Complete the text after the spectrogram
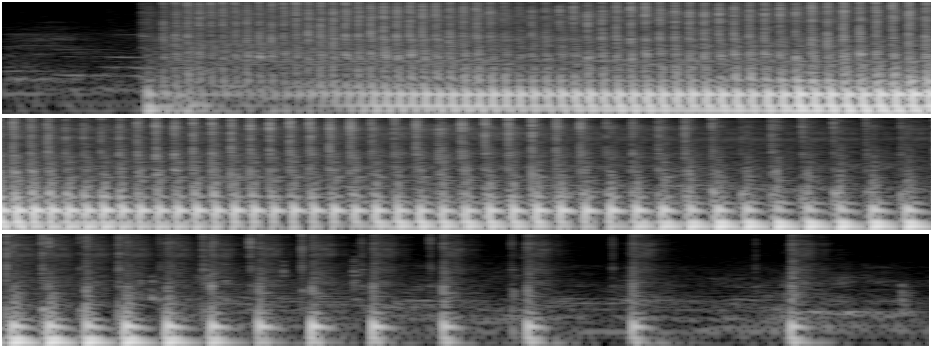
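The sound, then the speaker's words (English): A big prize wheel spins, its pointer ratcheting in a fast, continuous clatter that gradually slows into distinct, widening ticks until the wheel comes to rest. “Let's pull one up, spin the big wheel.”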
